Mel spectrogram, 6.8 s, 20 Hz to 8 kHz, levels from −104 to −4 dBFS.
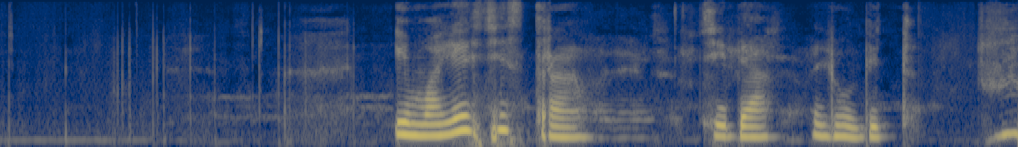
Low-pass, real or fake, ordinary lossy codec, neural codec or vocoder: none; fake; none; codec, 16 kHz, 2 kbps, FreqCodec, larger model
